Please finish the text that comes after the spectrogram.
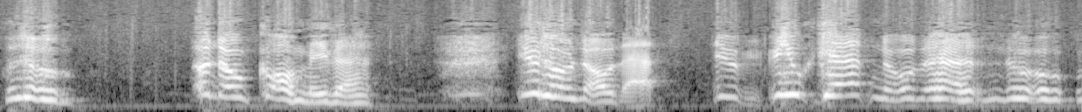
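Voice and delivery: high, shaken denial, voice climbing as she's found out; backing away from the truth in panic; frightened denial. Acted. Woman exposed by detective denies her name, frightened.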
